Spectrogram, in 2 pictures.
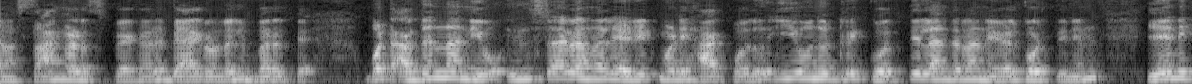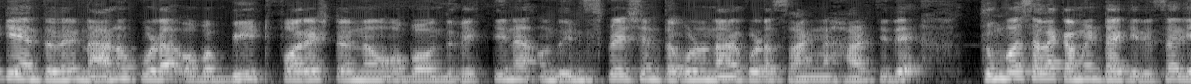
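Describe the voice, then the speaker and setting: A man's voice: a little high, a bit bright. A man hosting a casual how-to video, addressing viewers directly and often checking that they follow. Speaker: video tutorial host.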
